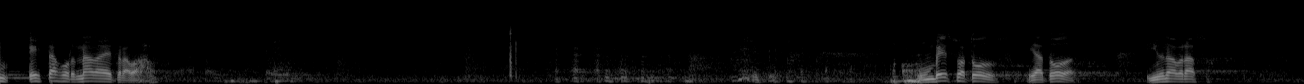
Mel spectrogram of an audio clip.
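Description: A man speaks into a microphone, calmly and with pauses.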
